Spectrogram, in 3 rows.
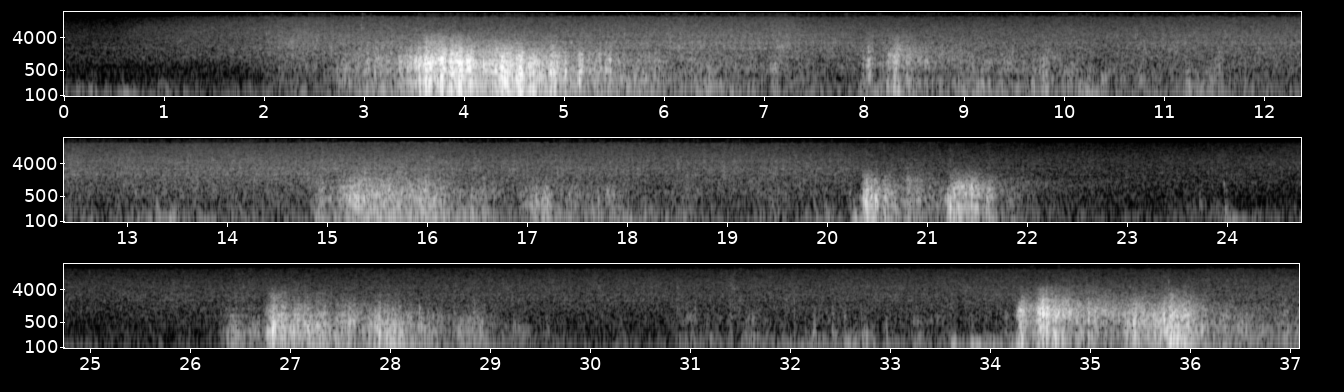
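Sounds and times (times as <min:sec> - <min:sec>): rain hissing: 0:00.0 - 0:37.0
thunder peals: 0:02.7 - 0:11.9, 0:14.8 - 0:18.7, 0:19.3 - 0:23.0, 0:26.3 - 0:29.6, 0:30.9 - 0:37.0.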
